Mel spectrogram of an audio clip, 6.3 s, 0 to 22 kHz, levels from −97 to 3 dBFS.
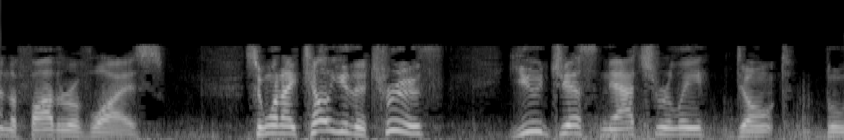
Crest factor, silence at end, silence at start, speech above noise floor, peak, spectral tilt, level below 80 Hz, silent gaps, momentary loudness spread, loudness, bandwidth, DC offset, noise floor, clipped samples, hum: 18 dB; 0 s; 0 s; 26 dB; -16 dBFS; -9.5 dB/octave; -56 dBFS; none; 13 LU; -32 LUFS; 5.8 kHz; under 0.1%; -57 dBFS; under 0.1%; none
